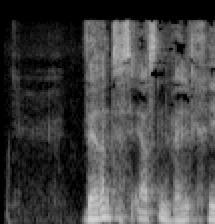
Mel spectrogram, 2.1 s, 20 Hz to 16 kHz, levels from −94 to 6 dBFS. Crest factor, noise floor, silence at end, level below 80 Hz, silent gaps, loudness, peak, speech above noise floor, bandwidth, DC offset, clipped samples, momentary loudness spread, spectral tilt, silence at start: 18 dB; -58 dBFS; 0 s; -38 dBFS; none; -17 LUFS; -2 dBFS; 41 dB; 11.5 kHz; under 0.1%; under 0.1%; 8 LU; -4 dB/octave; 0.85 s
